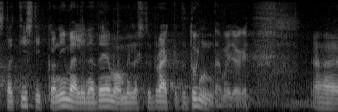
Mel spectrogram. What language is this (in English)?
Estonian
